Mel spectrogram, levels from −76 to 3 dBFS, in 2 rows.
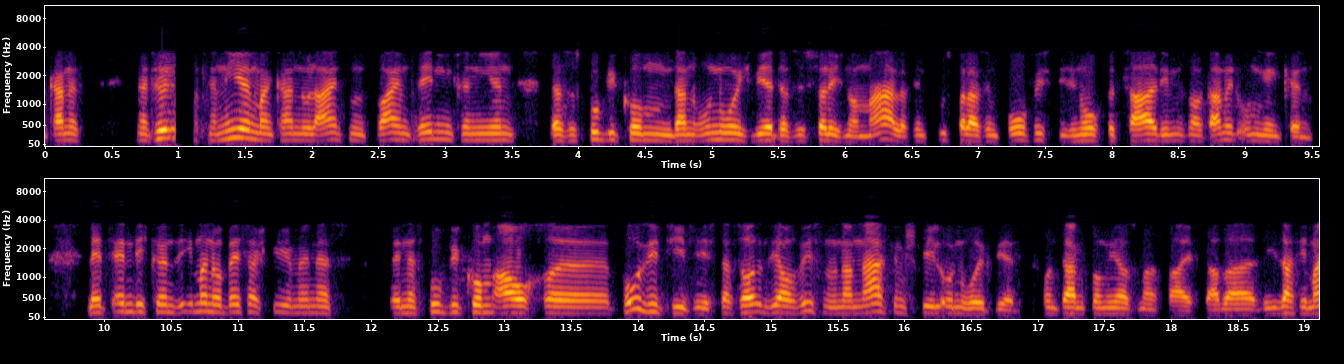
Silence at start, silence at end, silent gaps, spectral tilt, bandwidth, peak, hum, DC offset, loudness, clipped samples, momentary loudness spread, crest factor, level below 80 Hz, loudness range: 0.05 s; 0 s; none; -9 dB/octave; 3.9 kHz; 0 dBFS; none; under 0.1%; -18 LUFS; under 0.1%; 9 LU; 18 dB; -60 dBFS; 3 LU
